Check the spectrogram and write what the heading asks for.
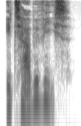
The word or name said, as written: etapevis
